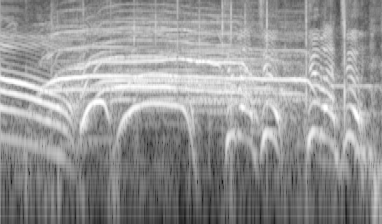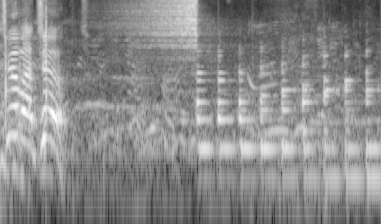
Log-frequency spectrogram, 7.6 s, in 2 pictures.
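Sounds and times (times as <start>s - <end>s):
audience cheering: 0.0s - 4.3s
audience applause: 0.5s - 3.9s
speech: 2.8s - 4.8s, 5.8s - 7.4s.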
